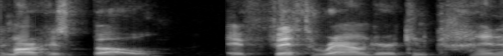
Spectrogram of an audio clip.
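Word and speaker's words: Mbow: Marcus Bowe, the M is silent.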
